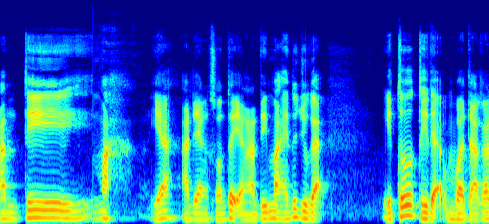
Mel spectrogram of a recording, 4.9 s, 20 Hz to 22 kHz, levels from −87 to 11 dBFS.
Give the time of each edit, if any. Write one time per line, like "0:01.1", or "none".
0:01.0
